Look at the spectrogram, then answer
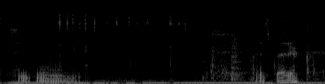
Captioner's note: typing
